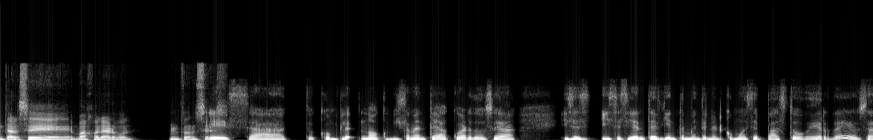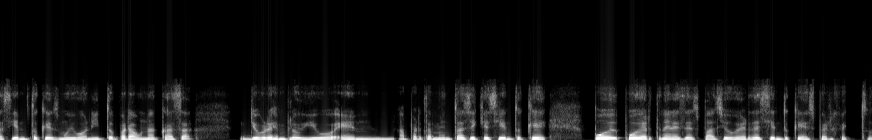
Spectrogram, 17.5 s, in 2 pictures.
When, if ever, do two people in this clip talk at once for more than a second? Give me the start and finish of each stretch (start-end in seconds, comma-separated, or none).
none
